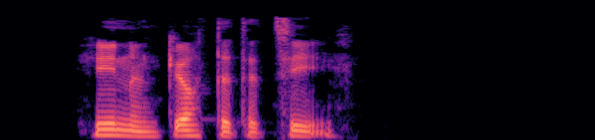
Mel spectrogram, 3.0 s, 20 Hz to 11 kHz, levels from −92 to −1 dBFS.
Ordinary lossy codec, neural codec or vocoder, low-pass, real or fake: MP3, 48 kbps; none; 7.2 kHz; real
